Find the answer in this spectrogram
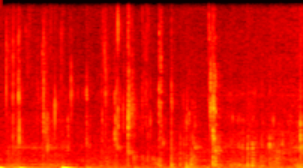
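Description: Close-miked eating by hand: wet chewing and mouth clicks, irregular and continuous, with a few soft low thumps, as fingers work through egusi stew and fufu.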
